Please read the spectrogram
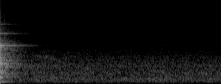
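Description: A single clink of a utensil against a glass mixing bowl right at the start, ringing briefly and fading within about half a second, followed by quiet room tone.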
